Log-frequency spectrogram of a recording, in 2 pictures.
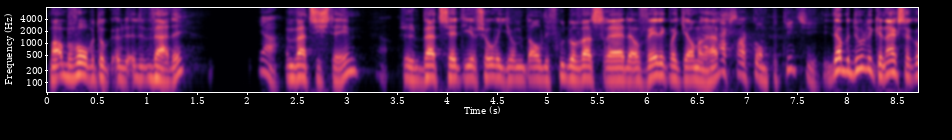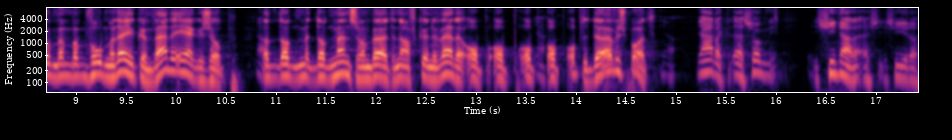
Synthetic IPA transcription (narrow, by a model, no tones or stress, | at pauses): mabɛvorbɪːlˠtokəʋɛdə | ənʋɛtsisteːm | soəbɛtsɪtiɔfsoːʋeːtjəʋɔmɛtɑlˠdifut̚bɑlˠʋɛtstrɛjdəɔfʋeːtɪkʋɑtjəɑlˠmalˠɦɛpstrakɔmpətisidɔbədulˠɪkənɛkstrakbɛoːbɪmadajəkønʋɛdəɛɹɣəns̬ɔp | ɔdɔtdɔtmɛnsəvɔnbœɥtənɑfkønəʋɛdəʔɔpɔpɔɔpɔ̰p̚dədœɹvəspɔɹt | jadso | sinasijə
